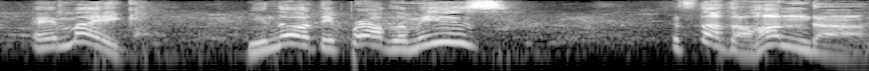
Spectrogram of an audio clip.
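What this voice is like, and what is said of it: Italian-sounding accent. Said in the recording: “voice there might have sounded Italian”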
